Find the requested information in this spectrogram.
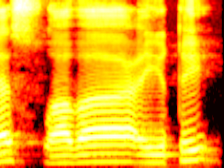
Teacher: سوائق نہیں، سواد ہے، موٹا کریں گے اس کو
